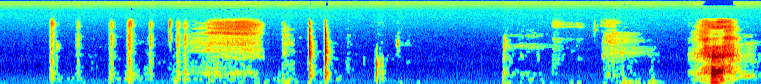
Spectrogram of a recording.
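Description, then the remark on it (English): Scattered sharp pops and gurgling clicks like water bubbling, mixed with breathy rasps, then one loud, harsh cough near the end. No one speaks. “You heard coughing. You heard bubbling.”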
